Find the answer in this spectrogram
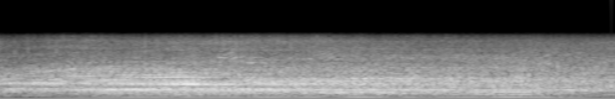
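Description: A motor vehicle engine running, a steady low drone that grows louder for about two seconds and then slowly eases off.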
